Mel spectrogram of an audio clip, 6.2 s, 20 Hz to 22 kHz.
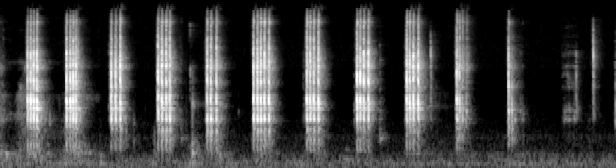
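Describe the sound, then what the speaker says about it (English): Repeated ratcheting clicks come in about a dozen evenly spaced bursts, close and crisp, as the threaded magazine tube cap of a Stevens 320 12-gauge shotgun is unscrewed, then stops with a few faint clicks. "take this magazine tube cap off. You should be able to unscrew it."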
